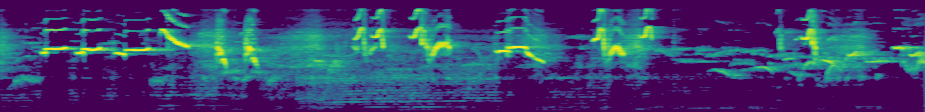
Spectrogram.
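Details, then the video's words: Lure song of an Oriental magpie-robin, meant to set a bird singing: a clear sustained whistle, then sharp downslurred notes and scratchy phrases in irregular bursts. "pancingan Kacer langsung buka paruh GACOR"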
